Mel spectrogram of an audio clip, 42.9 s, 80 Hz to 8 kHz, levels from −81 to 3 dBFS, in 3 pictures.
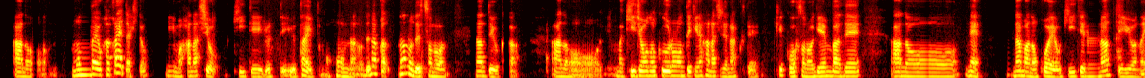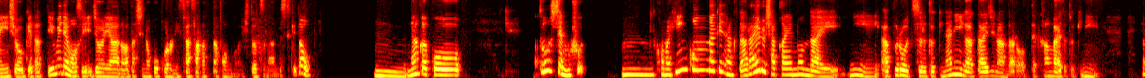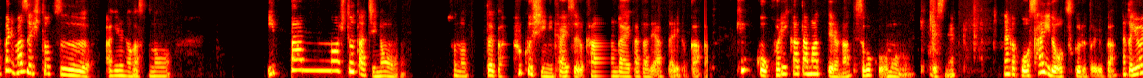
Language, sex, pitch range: Japanese, female, 165-270 Hz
